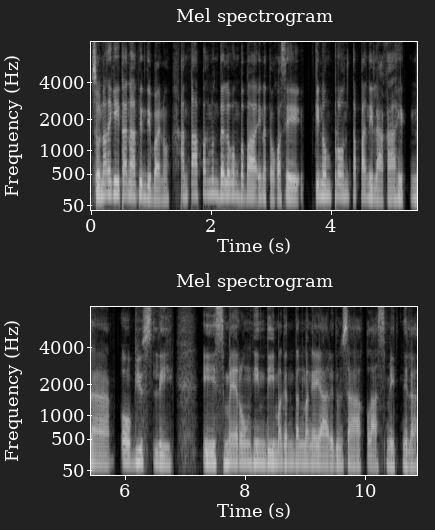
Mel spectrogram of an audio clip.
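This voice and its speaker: In a dry, close recording with no echo, a man with a normal speaking voice talks at a moderate pace, his fairly high pitch showing ordinary variation. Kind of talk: reaction video commentary.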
